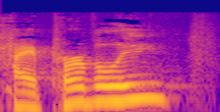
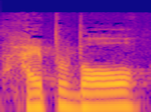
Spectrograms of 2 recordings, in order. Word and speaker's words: hyperbole: Saying, well, is that just hyperbole? Or as I used to pronounce it, hyperbole.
